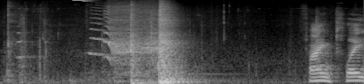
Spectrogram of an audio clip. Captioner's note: door shuts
